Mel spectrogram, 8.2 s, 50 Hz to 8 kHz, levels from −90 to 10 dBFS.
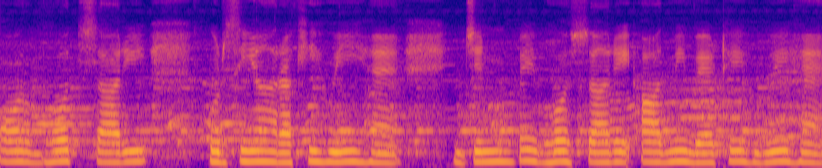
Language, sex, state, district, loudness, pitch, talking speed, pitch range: Hindi, female, Bihar, Madhepura, -16 LUFS, 175 Hz, 110 wpm, 170-180 Hz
